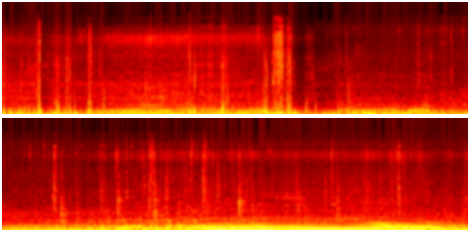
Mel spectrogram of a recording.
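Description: A four-wheel drive's engine running as it drives over a rough dirt track, with frequent knocks and rattles from the body and suspension over bumps. About eight seconds in the engine note grows louder and rises in pitch under throttle, then falls back near the end.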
